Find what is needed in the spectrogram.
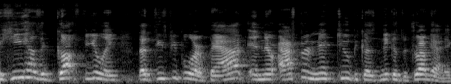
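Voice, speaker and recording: Noticeable background noise surrounds a woman speaking at a high pitch. She moves at a fairly quick pace with lively intonation. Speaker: reaction youtuber. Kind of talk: reaction commentary. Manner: animated.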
